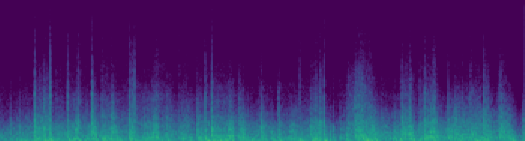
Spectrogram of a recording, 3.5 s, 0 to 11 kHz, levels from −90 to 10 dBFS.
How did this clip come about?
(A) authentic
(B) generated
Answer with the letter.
B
